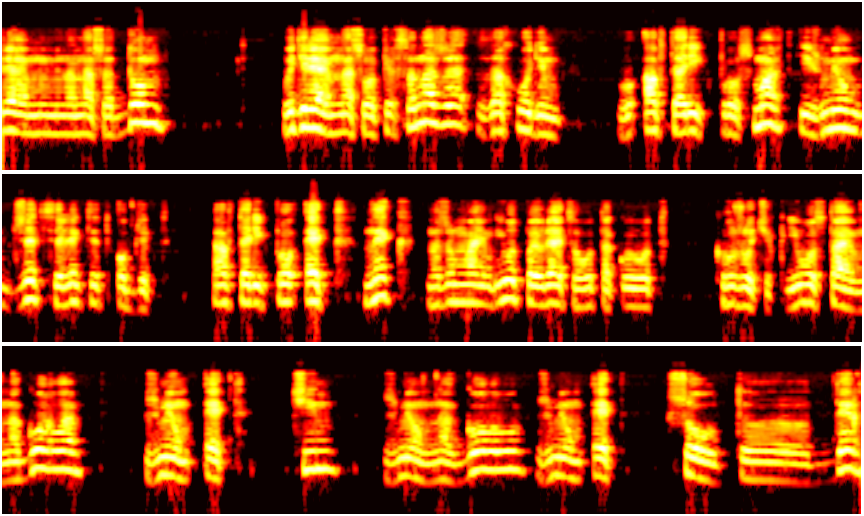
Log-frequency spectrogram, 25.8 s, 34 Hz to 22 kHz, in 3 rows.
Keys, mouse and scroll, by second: 9.7 click, 10.5 scroll down 2, 12.3 click, 19.4 click.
